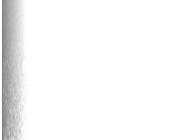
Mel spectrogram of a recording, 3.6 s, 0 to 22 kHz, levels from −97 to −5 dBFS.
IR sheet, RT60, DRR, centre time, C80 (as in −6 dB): 0.65 s, −2.5 dB, 43 ms, 6.5 dB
